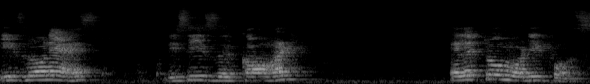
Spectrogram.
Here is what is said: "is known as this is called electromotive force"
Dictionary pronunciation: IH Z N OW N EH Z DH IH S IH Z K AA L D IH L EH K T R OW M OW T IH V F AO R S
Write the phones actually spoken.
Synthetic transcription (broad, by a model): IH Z N OW N EH Z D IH S IH Z K AA L D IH L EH K T R OW M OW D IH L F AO R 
